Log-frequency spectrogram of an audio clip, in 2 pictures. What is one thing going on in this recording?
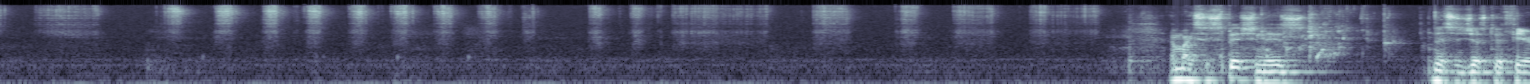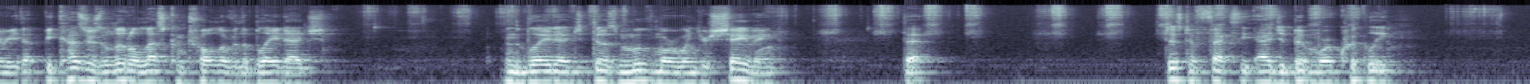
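A razor scrapes through stubble in short strokes.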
